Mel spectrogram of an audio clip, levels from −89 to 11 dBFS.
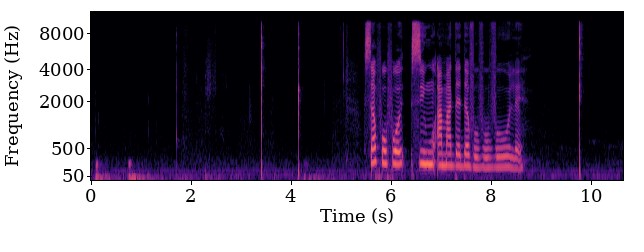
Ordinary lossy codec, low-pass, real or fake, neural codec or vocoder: none; 9.9 kHz; fake; vocoder, 22.05 kHz, 80 mel bands, Vocos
